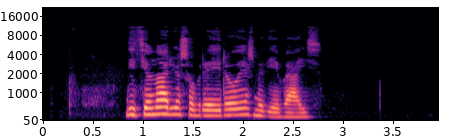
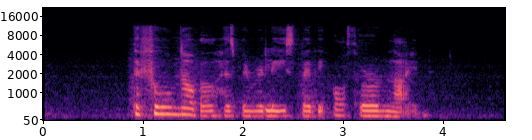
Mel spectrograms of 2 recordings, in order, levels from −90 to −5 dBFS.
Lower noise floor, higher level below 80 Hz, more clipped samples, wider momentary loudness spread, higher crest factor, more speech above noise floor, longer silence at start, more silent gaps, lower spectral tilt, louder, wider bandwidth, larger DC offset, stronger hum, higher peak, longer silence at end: first, -84 dBFS vs -65 dBFS; second, -82 dBFS vs -70 dBFS; neither; about the same, 12 LU vs 10 LU; about the same, 20 dB vs 20 dB; first, 60 dB vs 36 dB; about the same, 0.85 s vs 0.9 s; neither; about the same, -6.5 dB/octave vs -5.5 dB/octave; first, -24 LUFS vs -30 LUFS; about the same, 11.5 kHz vs 12 kHz; neither; neither; first, -6 dBFS vs -12 dBFS; first, 1.2 s vs 0.75 s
